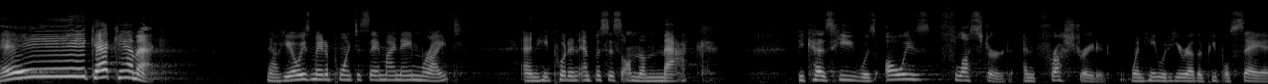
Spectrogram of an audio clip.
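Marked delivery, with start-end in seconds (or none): 0.0-1.6 very high, loud booming voice, drawn-out "hey". Remembering how Doug always greeted the speaker, in Doug's loud booming greeting. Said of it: "greeted with a loud and booming".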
